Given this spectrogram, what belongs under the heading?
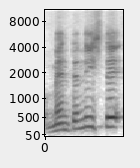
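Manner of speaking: "¿Me entendiste?" high with a rising end; tono ascendente. Shown as a demonstration. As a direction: ask "¿Me entendiste?" as a lifted yes-no question. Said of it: "es un tono ascendente". ("¿Me entendiste?" en tono alto, subiendo al final)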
